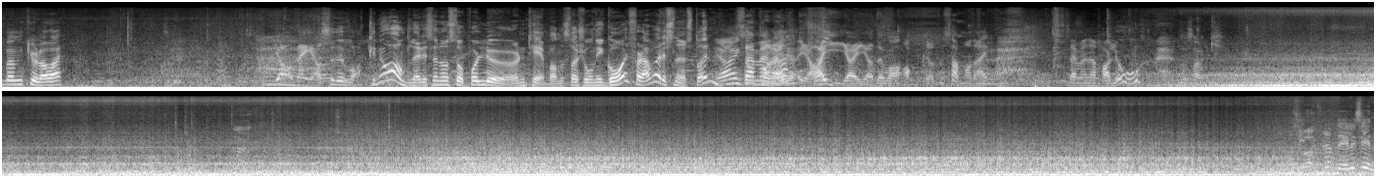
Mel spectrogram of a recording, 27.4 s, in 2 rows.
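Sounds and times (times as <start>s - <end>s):
speech: 0.0s - 0.8s, 2.7s - 12.6s
propeller aircraft landing: 11.4s - 27.4s.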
